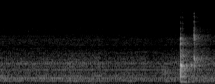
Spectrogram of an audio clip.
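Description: A metal spoon clinks twice against a plate near the end, over a steady electrical hum.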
